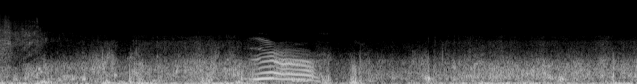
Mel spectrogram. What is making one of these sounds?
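A paddle dips and pulls through the water.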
